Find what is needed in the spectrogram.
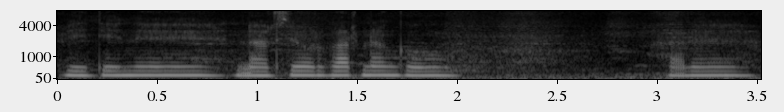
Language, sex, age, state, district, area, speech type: Bodo, female, 45-60, Assam, Kokrajhar, rural, spontaneous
